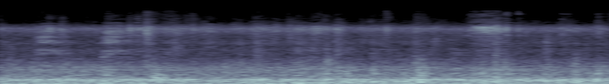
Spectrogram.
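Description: Steady low hum and rumble inside a train carriage standing at a platform, with a held droning tone and a few faint light clicks.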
